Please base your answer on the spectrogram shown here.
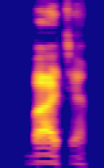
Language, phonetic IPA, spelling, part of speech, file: Russian, [ˈbatʲə], батя, noun, Ru-батя.ogg
- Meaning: 1. dad 2. familiar term of address for an elderly man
